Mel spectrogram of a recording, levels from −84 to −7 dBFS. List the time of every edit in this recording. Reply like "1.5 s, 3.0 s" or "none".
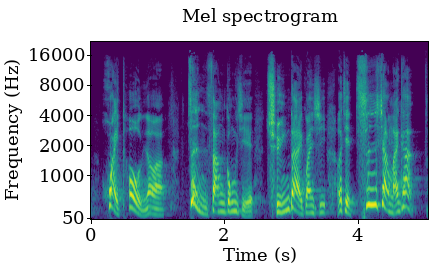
none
